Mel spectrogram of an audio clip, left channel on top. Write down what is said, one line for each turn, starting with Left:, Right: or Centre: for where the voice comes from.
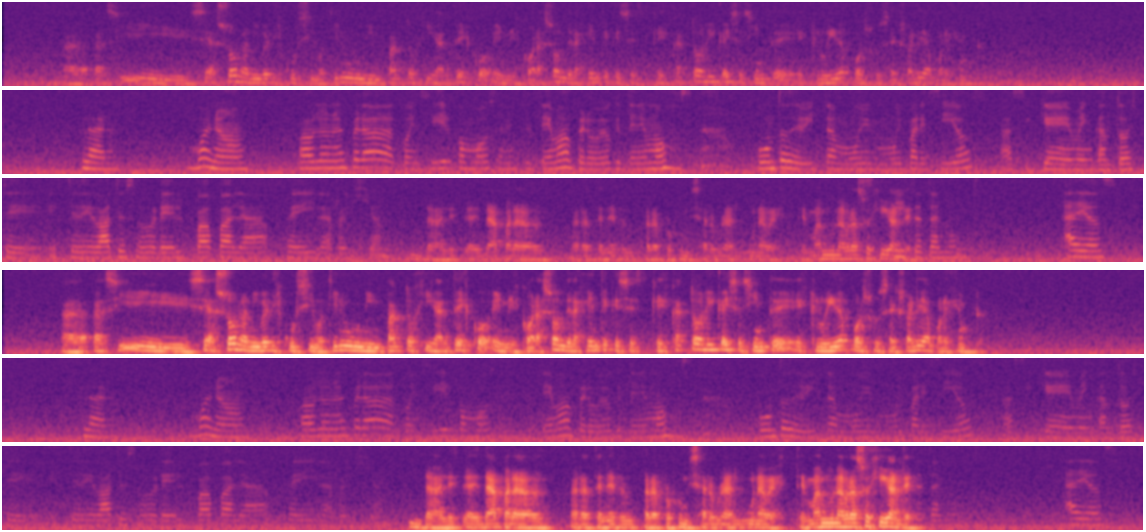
Right: a- así sea solo a nivel discursivo, tiene un impacto gigantesco en el corazón de la gente que, se- que es católica y se siente excluida por su sexualidad, por ejemplo.
Left: Claro. Bueno, Pablo, no esperaba coincidir con vos en este tema, pero veo que tenemos <laughs> puntos de vista muy, muy parecidos, así que me encantó este, este debate sobre el Papa, la fe y la religión.
Right: Dale, eh, da para, para tener, para profundizar alguna vez. Te mando un abrazo
Left: Sí,
Right: gigante.
Left: totalmente. Adiós.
